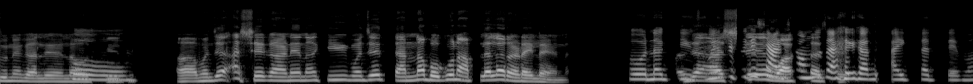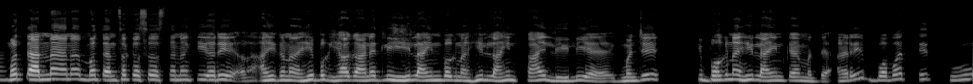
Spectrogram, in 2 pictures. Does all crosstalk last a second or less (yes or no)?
no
